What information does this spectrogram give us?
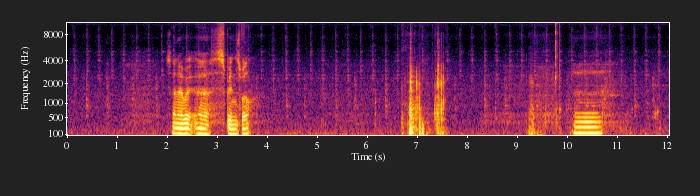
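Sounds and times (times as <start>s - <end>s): mechanical clock ticking: 0.0s - 12.0s
handling knocks: 6.7s - 7.6s.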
